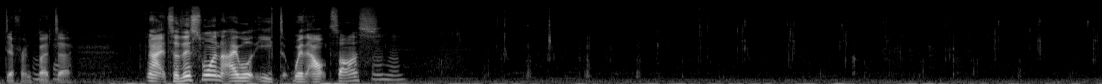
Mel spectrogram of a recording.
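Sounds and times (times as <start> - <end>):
wet mouth clicks chewing: 4.5 - 11.0.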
